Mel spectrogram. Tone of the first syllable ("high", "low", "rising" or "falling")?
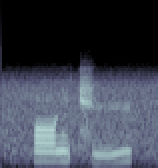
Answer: high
